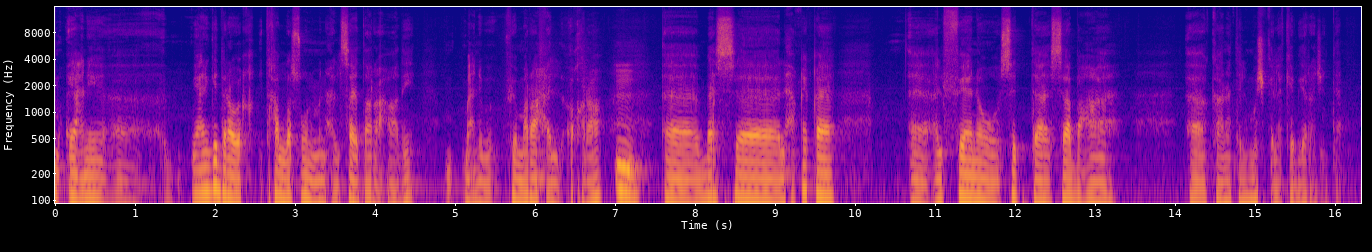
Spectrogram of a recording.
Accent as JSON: {"language": "Arabic", "country": "Iraq", "said": "احنا بالوزاره نعمل كعراقيين كلنا"}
